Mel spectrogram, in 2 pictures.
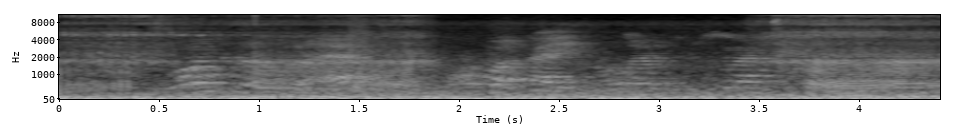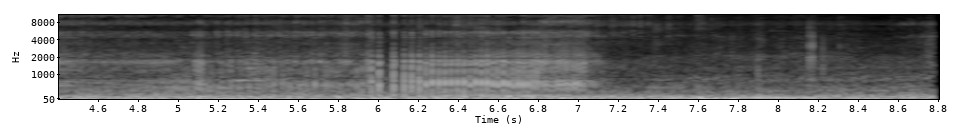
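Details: Sleeping stray cat snoring very loudly: repeated rough, fluttering snores over several breaths against steady background noise.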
